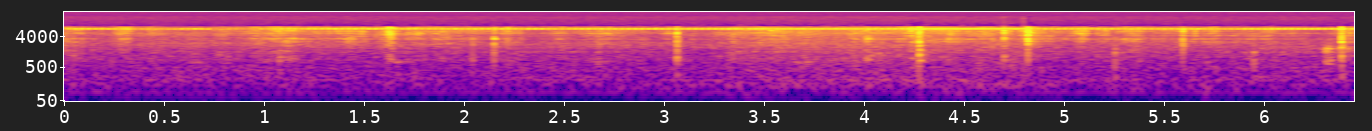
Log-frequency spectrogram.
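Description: Near silence, with a few faint, scattered clicks and rubs of large size-15 knitting needles and chunky wool yarn as stitches are cast on.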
